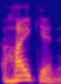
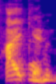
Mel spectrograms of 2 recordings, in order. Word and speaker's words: Khaykin: Khaykin. It's a silent K in the beginning of my last name. I was testing you. You got it right. Well done. Yes, Khaykin.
